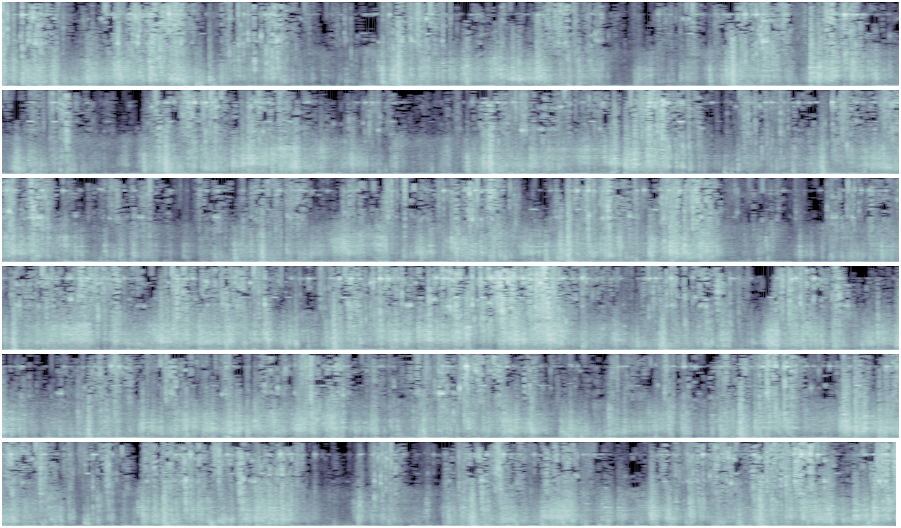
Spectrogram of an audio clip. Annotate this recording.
Mining Machine Work Fantasy
Ambient, Fantasy, Machine, Machinery, Mechanical, Mine, Mining, Motion, rock, Sci-fi, SFX, Spaceship, Stones, strange, Synthetic, unusual, Walk, Work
